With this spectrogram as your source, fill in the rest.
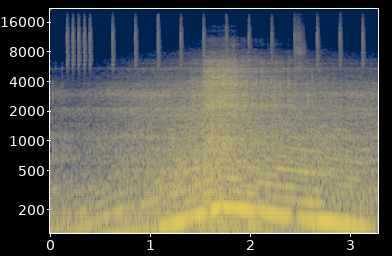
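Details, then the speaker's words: Nissan S13 with newly installed ISR Performance short-throw shifter, revs rising and falling with a light buzzing rattle from the shifter at about 6,000–7,000 rpm; owner suspects a weighted shift knob will fix it. "yeah so from about yeah from about six to seven thousand rpms is where it actually rattles i think i can fix that with a weighted shift knob"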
